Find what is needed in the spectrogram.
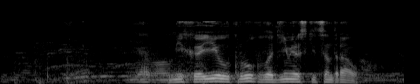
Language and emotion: Russian, neutral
